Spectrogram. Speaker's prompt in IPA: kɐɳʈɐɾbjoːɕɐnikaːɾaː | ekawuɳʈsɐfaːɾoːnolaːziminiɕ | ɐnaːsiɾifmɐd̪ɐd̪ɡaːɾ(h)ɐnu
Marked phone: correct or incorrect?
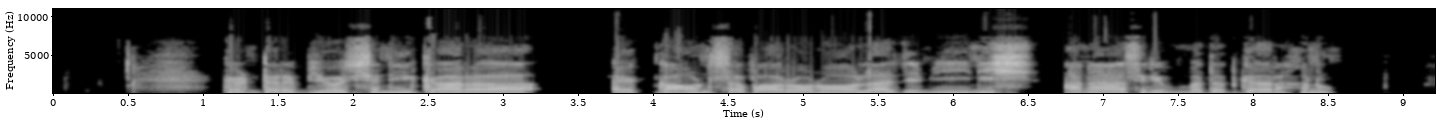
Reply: correct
